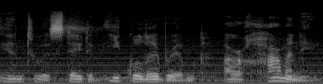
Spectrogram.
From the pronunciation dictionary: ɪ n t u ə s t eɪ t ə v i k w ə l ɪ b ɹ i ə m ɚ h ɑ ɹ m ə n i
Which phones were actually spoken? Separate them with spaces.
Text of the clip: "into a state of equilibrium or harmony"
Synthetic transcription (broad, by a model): ɪ n t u ə s t eɪ t ə v i k w ə l ɪ b ɹ i ə m ɚ h ɑ ɹ m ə n i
